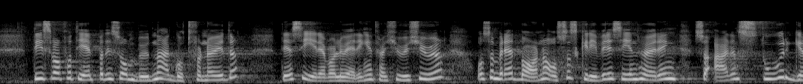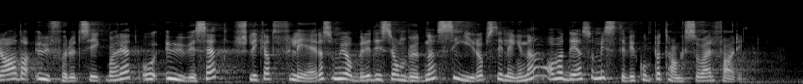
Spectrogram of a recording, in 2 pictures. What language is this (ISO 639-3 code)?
nor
